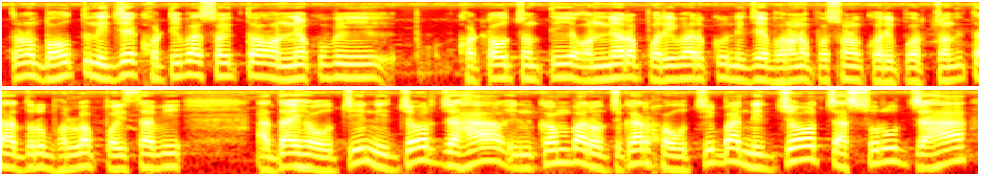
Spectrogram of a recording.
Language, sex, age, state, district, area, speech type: Odia, male, 30-45, Odisha, Kendrapara, urban, spontaneous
